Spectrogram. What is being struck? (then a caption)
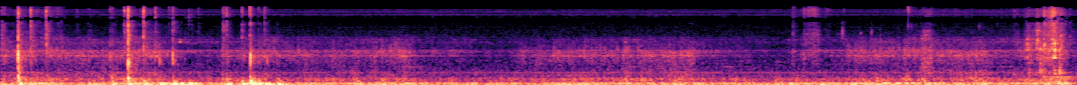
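Laptop keyboard, plastic keys on metal body. Fingertips slowly type on the plastic keys of an aluminum laptop, the right hand sometimes resting on the trackpad. Soft, short key clicks come over a steady low hum, with a brief flurry of louder taps near the start and a last cluster near the end.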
